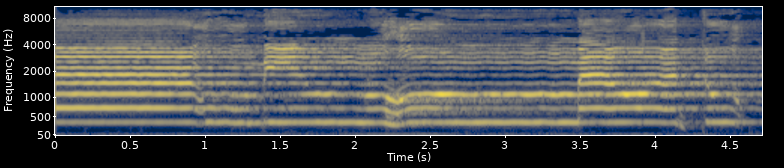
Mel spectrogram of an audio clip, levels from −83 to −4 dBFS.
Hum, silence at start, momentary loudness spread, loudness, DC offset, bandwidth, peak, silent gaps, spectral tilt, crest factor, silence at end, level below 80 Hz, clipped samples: none; 0 s; 10 LU; -16 LUFS; under 0.1%; 11 kHz; -4 dBFS; none; 2 dB/octave; 14 dB; 0 s; -60 dBFS; under 0.1%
